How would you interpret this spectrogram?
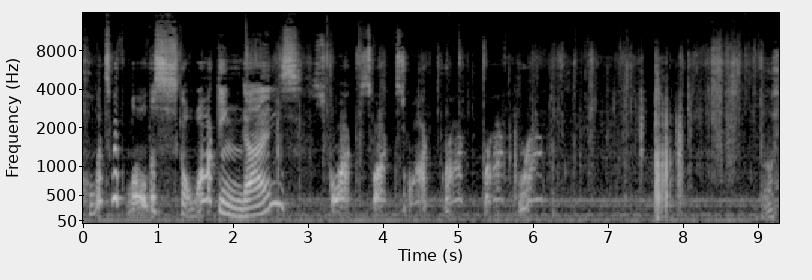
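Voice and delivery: squeaky high grumbling penguin, squawks and all; complaining penguin. Acted. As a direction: whine at the noisy flock. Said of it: "Doing my complaining voice hurts".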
